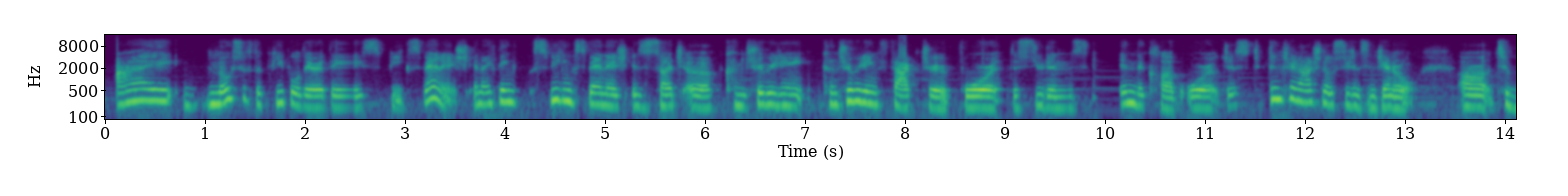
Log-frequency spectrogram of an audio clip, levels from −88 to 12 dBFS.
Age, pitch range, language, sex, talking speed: 20-39, 180-220 Hz, English, female, 145 wpm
